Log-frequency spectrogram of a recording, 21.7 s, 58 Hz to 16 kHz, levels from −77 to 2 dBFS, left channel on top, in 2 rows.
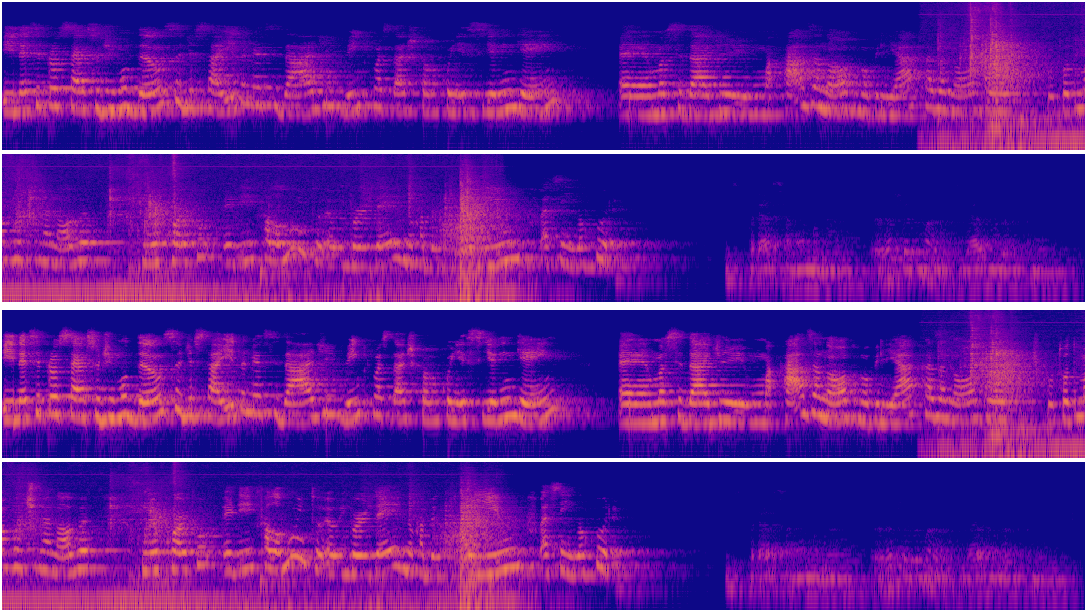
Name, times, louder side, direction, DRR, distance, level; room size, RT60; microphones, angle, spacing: voice 1, 0.0-5.6 6.2-17.0, right 4 dB, 70° right, 9 dB, 0.4 m, -30 dB
sound 1, 9.2-15.9, left 1 dB, 35° left, 0.8 m, -35 dB
voice 2, 18.1-21.5, left 1 dB, 60° left, -1 dB, 1.1 m, -48 dB
6.8 x 5.7 x 3.9 m, 1.3 s
head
